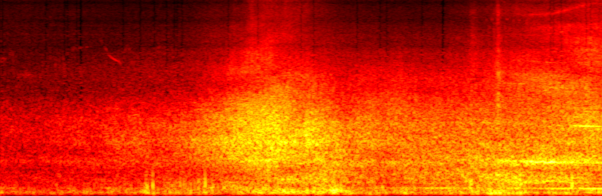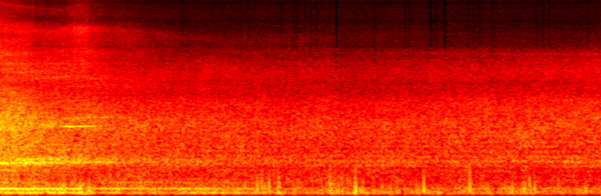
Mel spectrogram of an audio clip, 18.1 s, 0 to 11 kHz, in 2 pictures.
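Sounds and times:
broad rush of noise: 0:00.0 - 0:18.0
engine whine: 0:04.2 - 0:18.0
propeller airliner engines drone: 0:04.2 - 0:18.0.

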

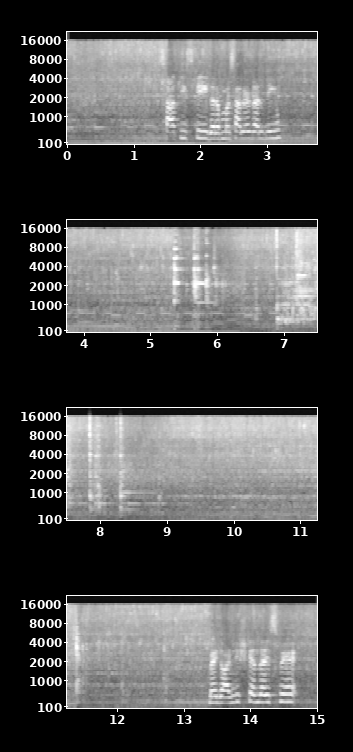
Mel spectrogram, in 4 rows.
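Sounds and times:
onion sizzling in hot oil: 0:00.0 - 0:15.0
metal spoon scraping pot: 0:06.9 - 0:08.4.

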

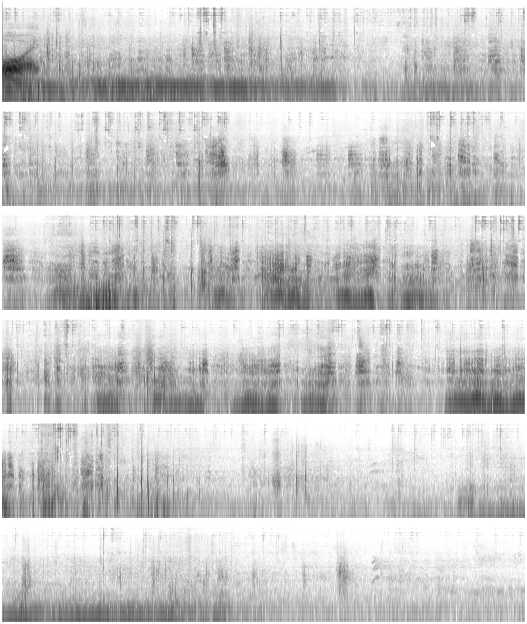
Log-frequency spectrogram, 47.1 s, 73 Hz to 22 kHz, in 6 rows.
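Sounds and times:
dog growling in play: 0:15.7 - 0:32.9.

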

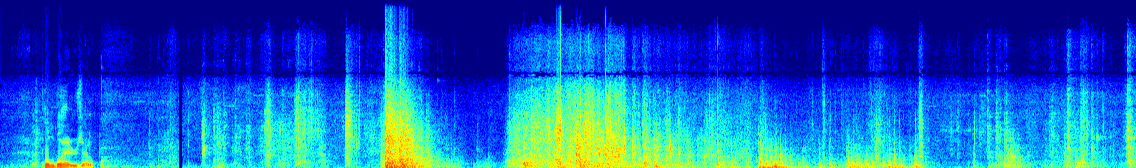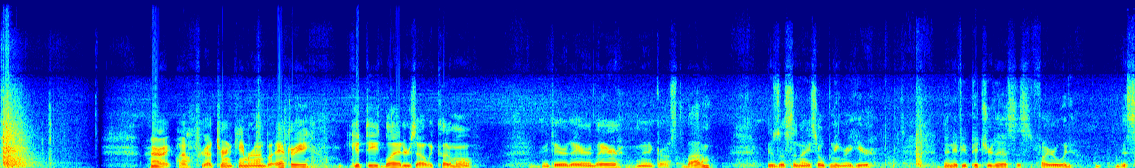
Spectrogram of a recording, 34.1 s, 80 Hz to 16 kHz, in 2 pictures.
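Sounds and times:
plastic tote crashing onto concrete: 0:05.7 - 0:07.0, 0:07.6 - 0:13.6
small knocks: 0:05.7 - 0:15.4
plastic bladder scraping and rustling: 0:07.5 - 0:16.8.

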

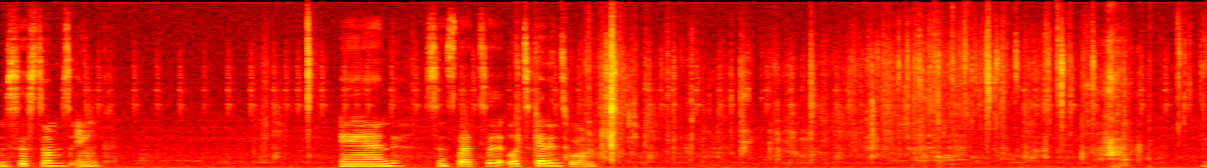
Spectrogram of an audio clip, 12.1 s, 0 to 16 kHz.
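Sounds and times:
paperboard rustling: 0:05.8 - 0:11.6.

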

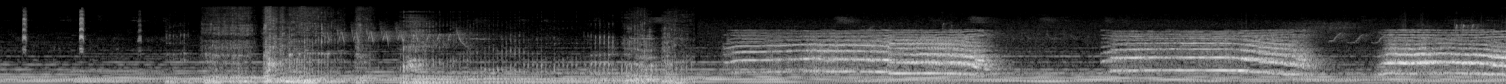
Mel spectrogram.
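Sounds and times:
background music with held notes: 0:00.0 - 0:15.0
tiger roaring: 0:01.4 - 0:07.0.

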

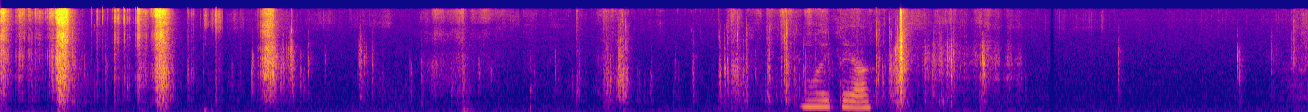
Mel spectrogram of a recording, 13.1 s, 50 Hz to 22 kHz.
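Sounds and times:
paper rustling: 0:01.9 - 0:10.3.

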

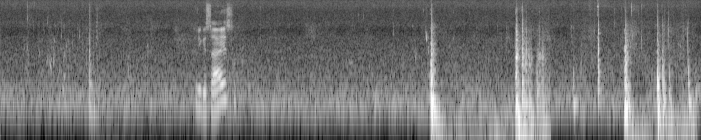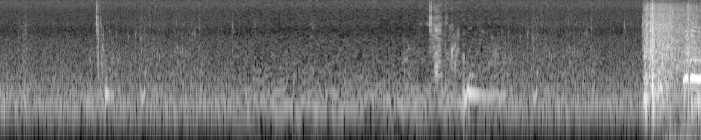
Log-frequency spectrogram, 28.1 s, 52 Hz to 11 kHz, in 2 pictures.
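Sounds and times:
faint steady background noise: 0:00.0 - 0:28.0
knocks on plastic kayak hull: 0:08.6 - 0:11.0, 0:12.0 - 0:14.0.

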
